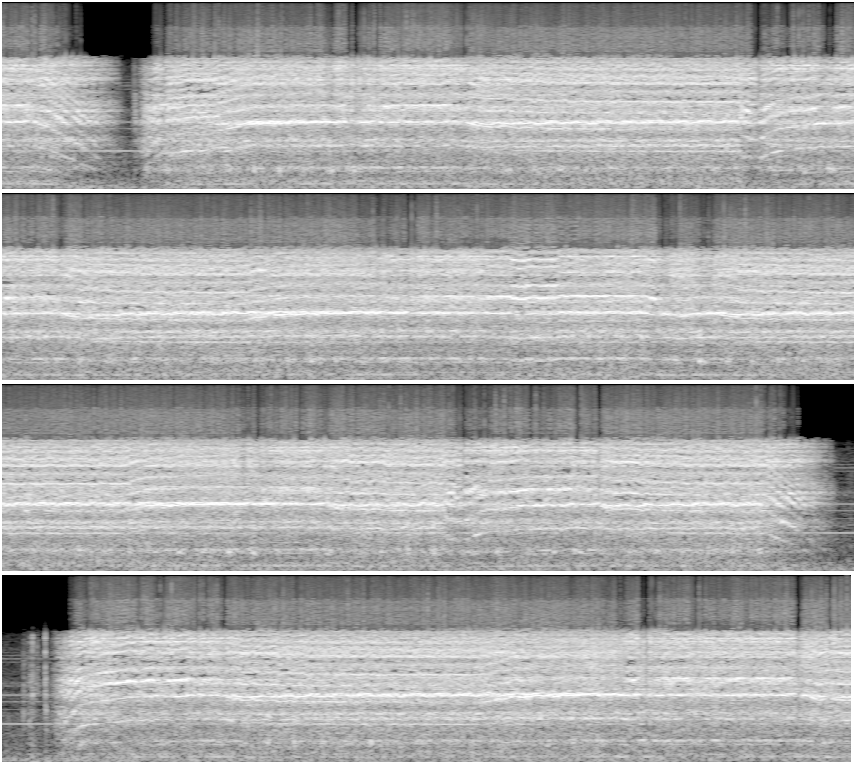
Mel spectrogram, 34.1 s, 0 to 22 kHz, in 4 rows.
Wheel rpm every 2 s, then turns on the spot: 90, 220, 220, 200, 220, 220, 230, 220, 210, 230, 210, 210, 100, 170, 210, 230, 230.
none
